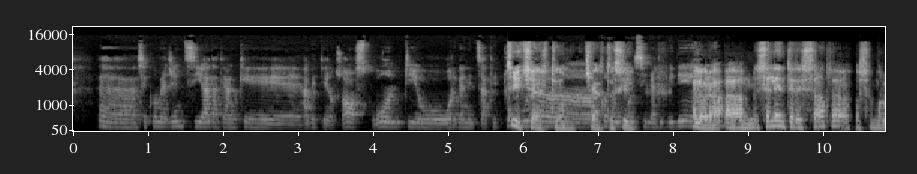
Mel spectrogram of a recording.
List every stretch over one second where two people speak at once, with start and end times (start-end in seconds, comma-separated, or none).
5.8-7.5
